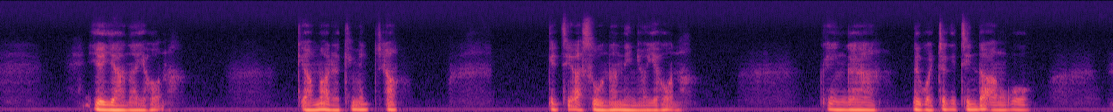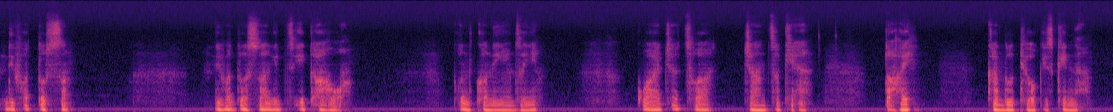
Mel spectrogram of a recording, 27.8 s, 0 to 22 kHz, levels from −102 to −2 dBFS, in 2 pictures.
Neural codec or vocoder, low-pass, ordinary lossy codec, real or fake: none; none; none; real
